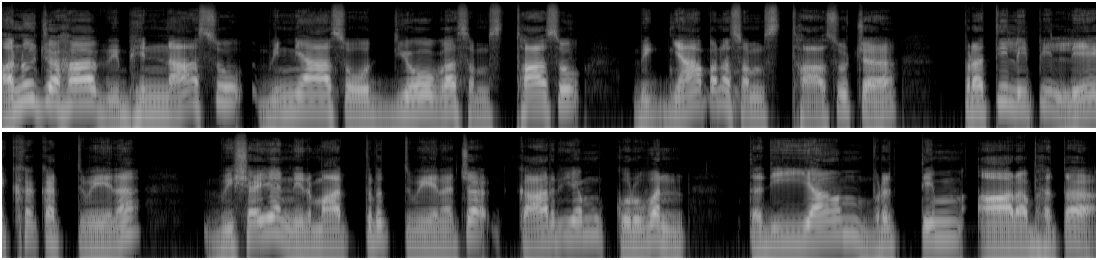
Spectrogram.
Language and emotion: Sanskrit, neutral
